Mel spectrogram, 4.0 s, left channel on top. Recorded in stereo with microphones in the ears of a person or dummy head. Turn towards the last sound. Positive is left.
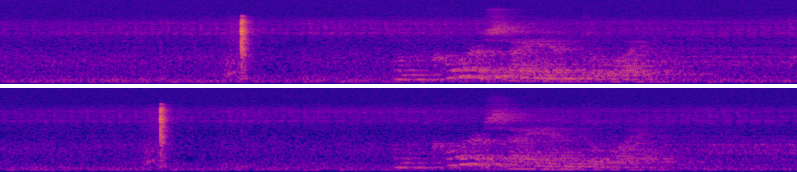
turn(degrees=-15)  # may be behind; listen again after turning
